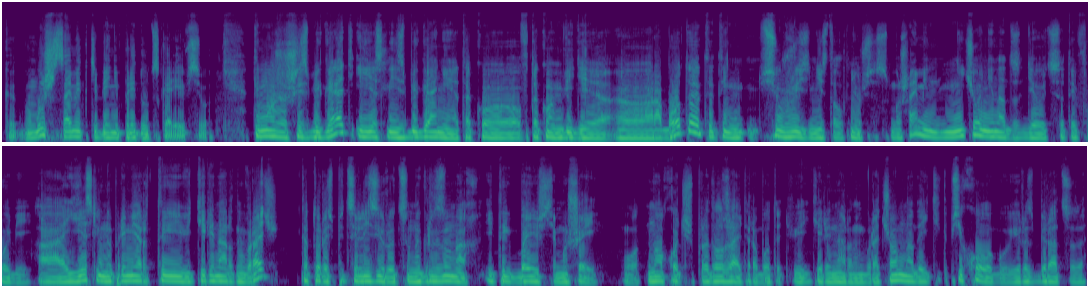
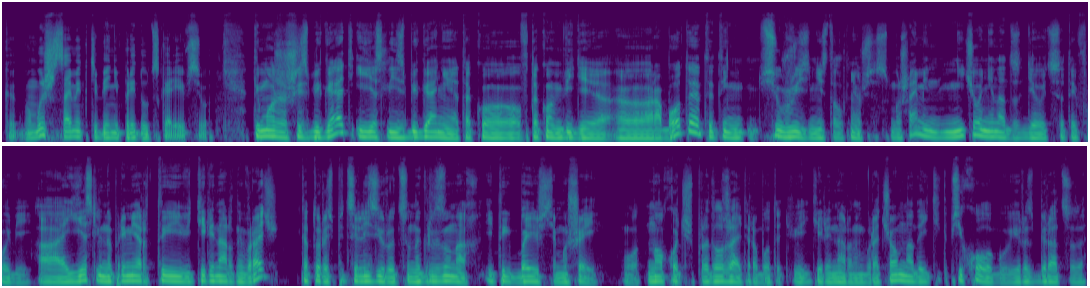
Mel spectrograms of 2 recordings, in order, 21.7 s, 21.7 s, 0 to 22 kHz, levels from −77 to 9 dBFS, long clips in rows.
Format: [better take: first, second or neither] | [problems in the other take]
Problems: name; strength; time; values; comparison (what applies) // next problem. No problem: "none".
second | distortion; slight; 8% of the sound clipped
